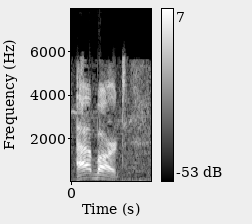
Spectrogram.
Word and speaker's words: Abarth: with the Fiat 500 abart it's spelled a b a r t h but the H is silent and the a is pronounced ah as in ah what happened to that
